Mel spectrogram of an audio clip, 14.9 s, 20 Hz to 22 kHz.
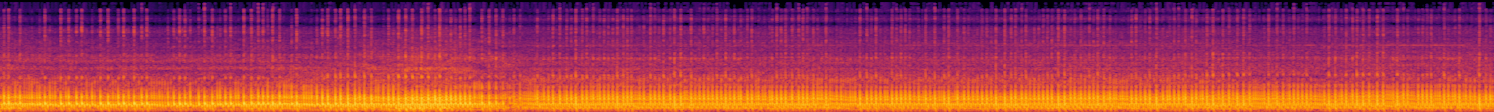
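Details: Ported Homelite Super XL-130 chainsaw, final test run after fixing a loose idle screw that was turning by itself and readjusting the carb: even, steady two-stroke buzz holding one speed with no surging or stumbling; running cleanly.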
